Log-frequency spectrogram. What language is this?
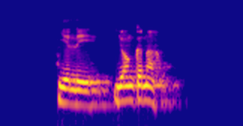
Nawdm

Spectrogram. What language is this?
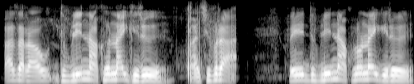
Bodo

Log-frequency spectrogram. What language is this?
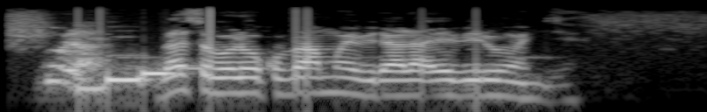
Ganda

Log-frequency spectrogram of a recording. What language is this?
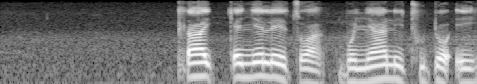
Southern Sotho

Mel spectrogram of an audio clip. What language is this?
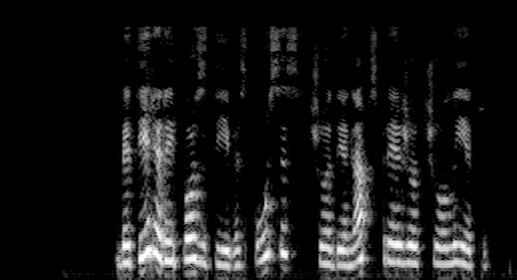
Latvian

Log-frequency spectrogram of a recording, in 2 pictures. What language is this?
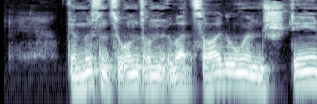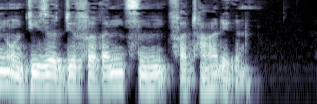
German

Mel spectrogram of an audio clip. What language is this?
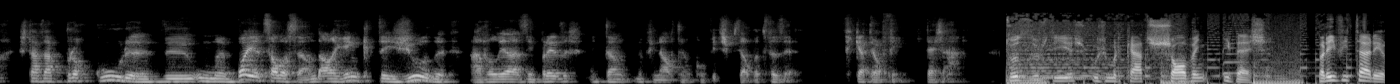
Portuguese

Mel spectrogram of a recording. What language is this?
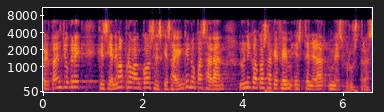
Catalan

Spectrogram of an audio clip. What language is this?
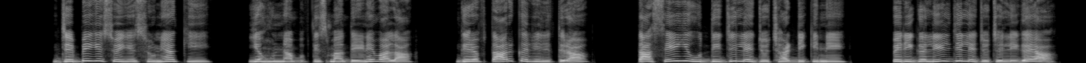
Mandeali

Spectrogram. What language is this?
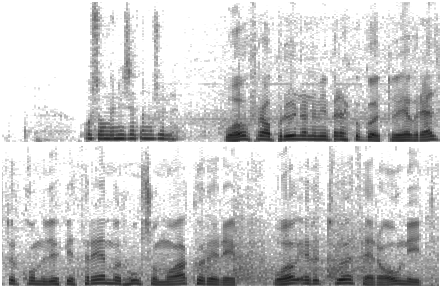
Icelandic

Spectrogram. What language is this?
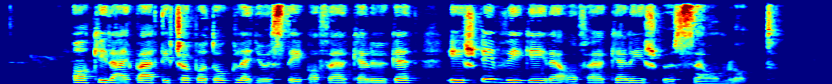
Hungarian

